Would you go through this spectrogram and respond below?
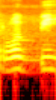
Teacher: را کے زبر کو با مشدد کے ساتھ ملاتے ہوئے پڑھیں گے اور با کی زیر کو کھینچنا نہیں ہے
